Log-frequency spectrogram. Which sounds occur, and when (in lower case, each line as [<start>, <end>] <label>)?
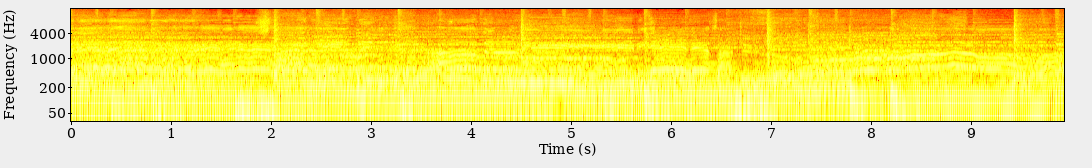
[0.01, 9.93] music
[0.04, 9.93] male speech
